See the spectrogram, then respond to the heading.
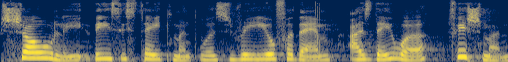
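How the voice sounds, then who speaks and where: A woman with a non-native accent speaks very slowly, with hardly any pauses. Her voice is fairly high, with ordinary pitch variation. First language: not English. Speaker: church leader. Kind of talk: sermon. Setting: church.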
